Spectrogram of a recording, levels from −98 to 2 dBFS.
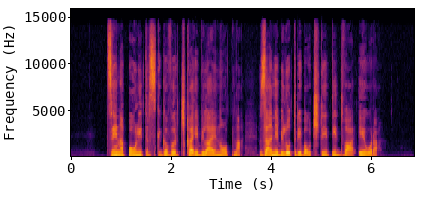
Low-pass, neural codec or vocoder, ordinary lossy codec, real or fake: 14.4 kHz; none; AAC, 64 kbps; real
